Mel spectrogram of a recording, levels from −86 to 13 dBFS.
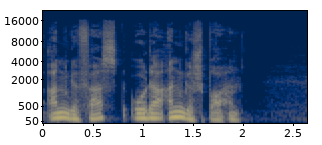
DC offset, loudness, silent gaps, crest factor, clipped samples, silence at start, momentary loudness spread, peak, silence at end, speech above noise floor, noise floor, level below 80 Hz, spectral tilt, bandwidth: under 0.1%; -23 LUFS; none; 14 dB; under 0.1%; 0.05 s; 10 LU; -8 dBFS; 0.65 s; 42 dB; -64 dBFS; -48 dBFS; -6.5 dB/octave; 16 kHz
